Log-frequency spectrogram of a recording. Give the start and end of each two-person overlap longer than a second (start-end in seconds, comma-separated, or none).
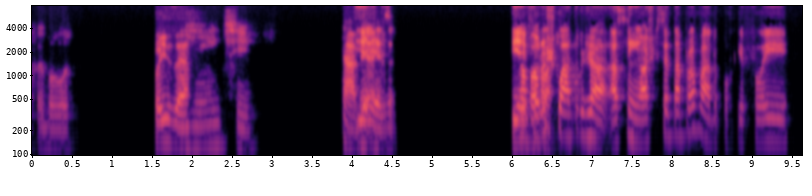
none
